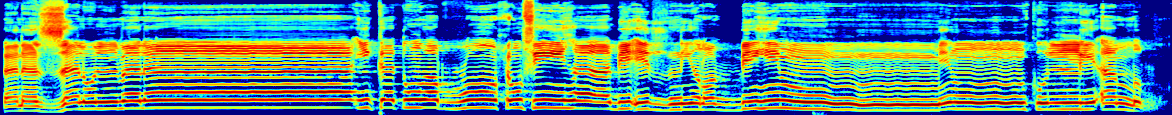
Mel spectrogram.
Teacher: میم کو ساکن کر کے پھر را کو کلیئر کرنا ہے، را کو پر کرنا ہے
